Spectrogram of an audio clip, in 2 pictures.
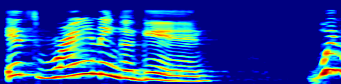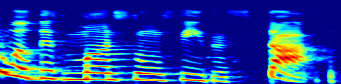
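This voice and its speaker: A woman voicing an earnest schoolchild in a classroom play, with exaggerated, clearly enunciated delivery. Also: high voice, very animated, takes it slowly, fairly bright tone, heavily acted. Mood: worried. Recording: slightly dull lo-fi recording.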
